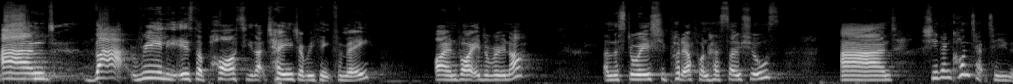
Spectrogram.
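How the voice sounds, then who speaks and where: A woman talks fairly quickly in a fairly high, animated voice with ordinary pitch variation. The recording is very clean, with a silent background. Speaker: divorce coach and mentor. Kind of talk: personal testimony at event. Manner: loud.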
